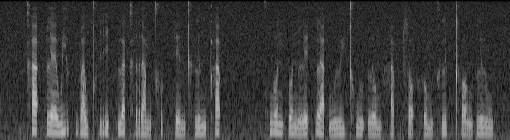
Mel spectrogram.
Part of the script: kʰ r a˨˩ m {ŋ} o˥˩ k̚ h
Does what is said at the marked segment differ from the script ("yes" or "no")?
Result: yes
